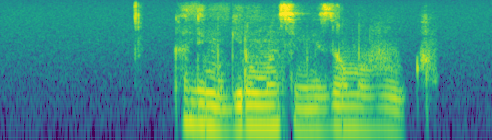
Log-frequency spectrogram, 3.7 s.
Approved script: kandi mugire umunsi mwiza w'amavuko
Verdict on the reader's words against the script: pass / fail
pass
